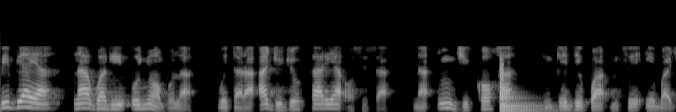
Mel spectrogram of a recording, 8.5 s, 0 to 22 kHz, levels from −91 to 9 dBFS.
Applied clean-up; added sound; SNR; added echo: none; Guitar; -3 dB; none.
